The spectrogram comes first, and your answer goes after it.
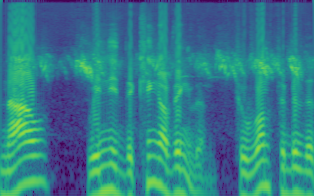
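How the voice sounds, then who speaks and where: A man speaks at a moderate pace in a dark, mellow tone. The sound is dry and close, with no echo. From Luxembourg. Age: 70s. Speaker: architect. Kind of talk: interview. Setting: architectural workshop on a farm. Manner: halting, repeats words.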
